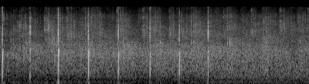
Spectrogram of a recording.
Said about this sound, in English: You deserve another round of applause, actually.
